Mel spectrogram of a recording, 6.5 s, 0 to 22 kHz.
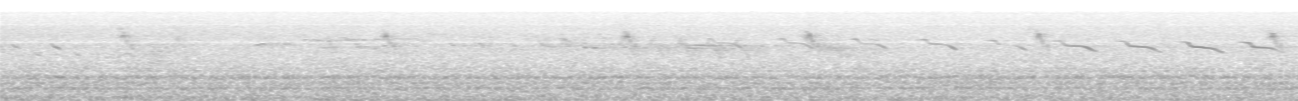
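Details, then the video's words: Distant woodlark song from Wendland, Germany, 21 June 2018: a soft run of clear descending whistled notes that quickens and grows louder toward the end, over constant rushing background noise, sparrows also chirping. "Woodlark sings"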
